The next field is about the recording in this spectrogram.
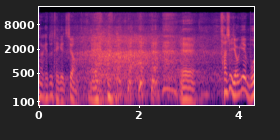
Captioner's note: laughs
